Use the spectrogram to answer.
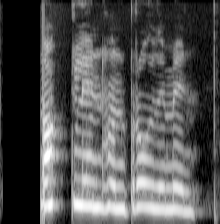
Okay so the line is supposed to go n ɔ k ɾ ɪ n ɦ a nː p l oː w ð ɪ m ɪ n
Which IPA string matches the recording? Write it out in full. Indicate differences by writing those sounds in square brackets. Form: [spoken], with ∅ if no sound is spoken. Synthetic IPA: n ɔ k [l] ɪ n ɦ a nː p [ɾ] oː w ð ɪ m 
